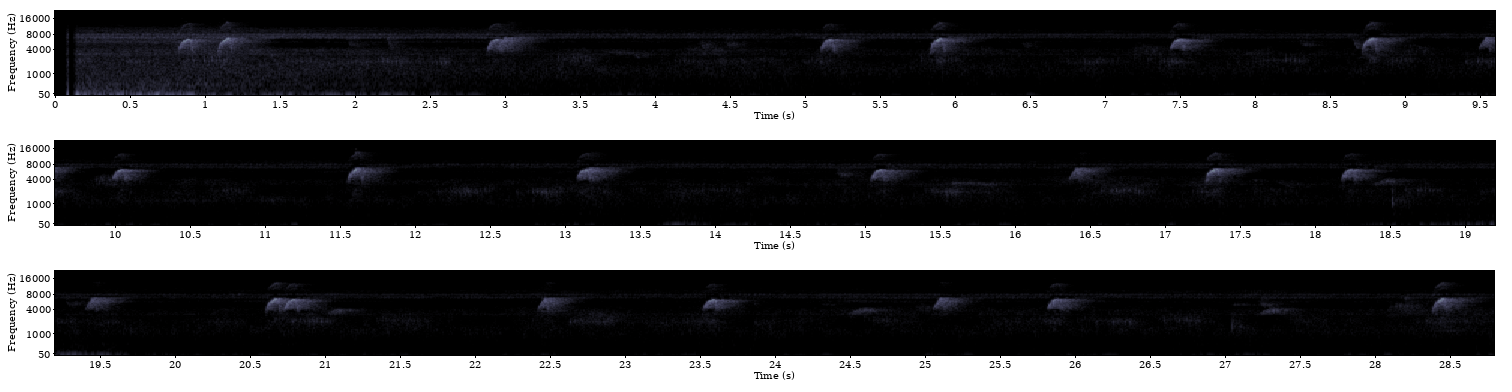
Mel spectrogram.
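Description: A bird calling one short, high chirp over and over, about once a second, over a steady high-pitched insect drone.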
